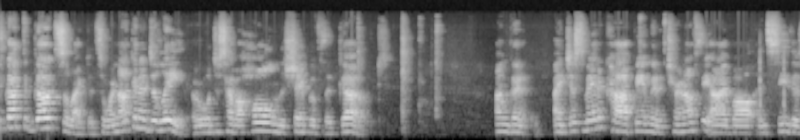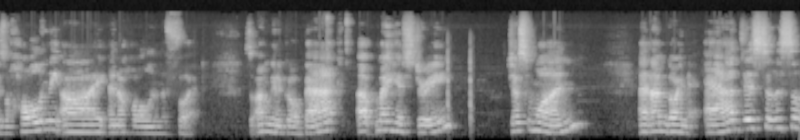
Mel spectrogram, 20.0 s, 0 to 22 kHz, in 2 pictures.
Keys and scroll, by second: 6.5 super+j.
